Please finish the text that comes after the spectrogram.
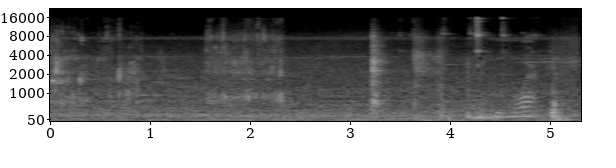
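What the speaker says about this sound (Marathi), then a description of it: "टाक पाणी." Water is poured onto grated coconut to make coconut milk. The liquid trickles faintly among kitchen clatter and background voices.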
